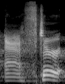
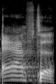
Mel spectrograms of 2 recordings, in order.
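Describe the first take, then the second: First: The second syllable has a full, clear vowel. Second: The second syllable has a soft neutral vowel. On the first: The speaker calls it wrong. "It's not after" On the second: The speaker calls it right. "almost like a neutral vowel or like a shadow vowel"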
